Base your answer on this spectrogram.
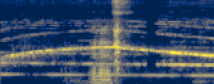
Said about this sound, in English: More emergency vehicles.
